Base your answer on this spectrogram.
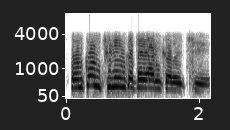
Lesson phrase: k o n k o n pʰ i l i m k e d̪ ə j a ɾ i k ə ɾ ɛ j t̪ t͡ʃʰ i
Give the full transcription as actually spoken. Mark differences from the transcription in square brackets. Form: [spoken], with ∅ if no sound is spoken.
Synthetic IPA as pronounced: k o n k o n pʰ i l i m k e [t̪] ə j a ɾ i k ə ɾ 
